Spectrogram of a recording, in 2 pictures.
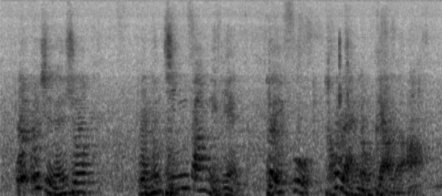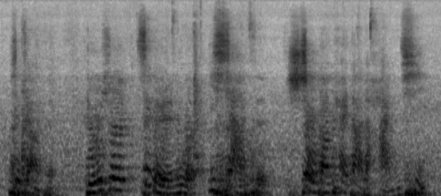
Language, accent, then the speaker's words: Chinese; Taiwan; 就是我们台湾人说长菜花的那个猴子啊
